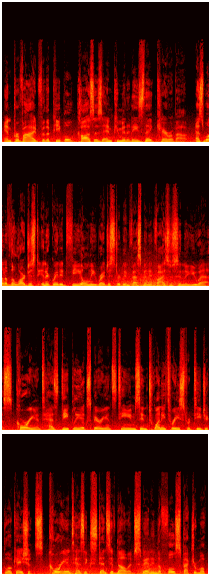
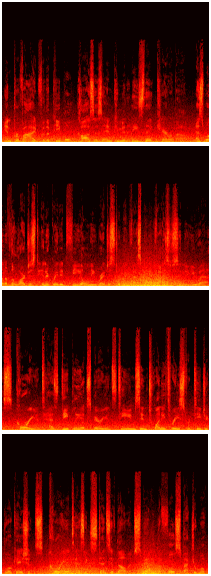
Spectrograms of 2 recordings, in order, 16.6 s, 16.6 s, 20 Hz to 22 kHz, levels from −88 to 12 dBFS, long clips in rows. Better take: first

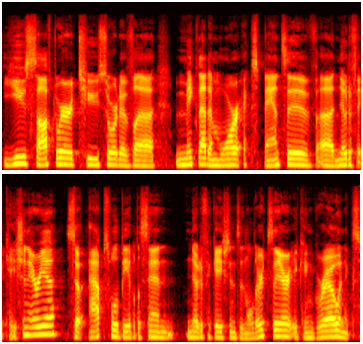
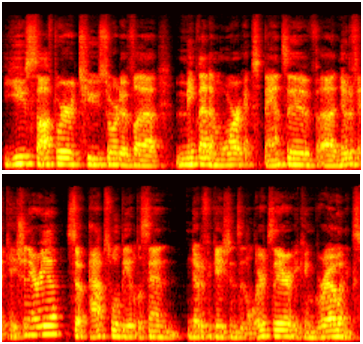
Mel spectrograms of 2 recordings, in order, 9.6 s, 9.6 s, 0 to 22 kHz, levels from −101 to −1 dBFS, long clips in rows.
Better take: first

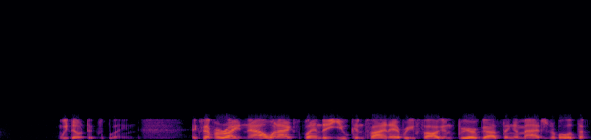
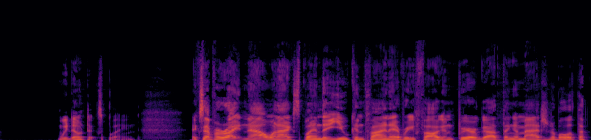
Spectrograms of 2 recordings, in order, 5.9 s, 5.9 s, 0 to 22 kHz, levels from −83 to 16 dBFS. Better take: second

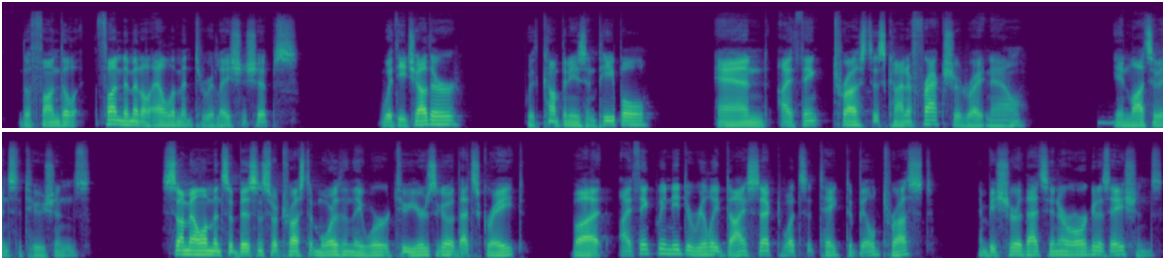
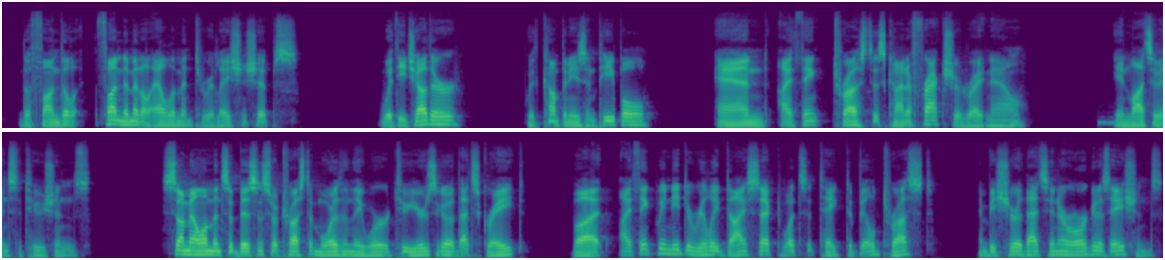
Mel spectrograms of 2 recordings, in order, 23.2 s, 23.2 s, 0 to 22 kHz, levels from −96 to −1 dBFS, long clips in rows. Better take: neither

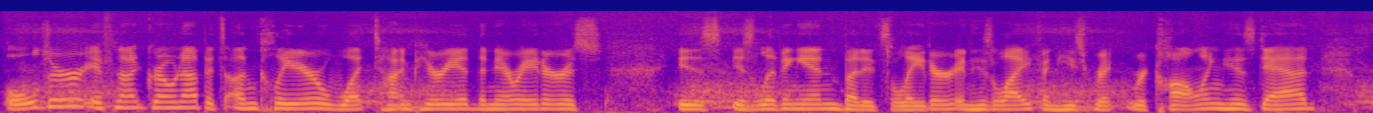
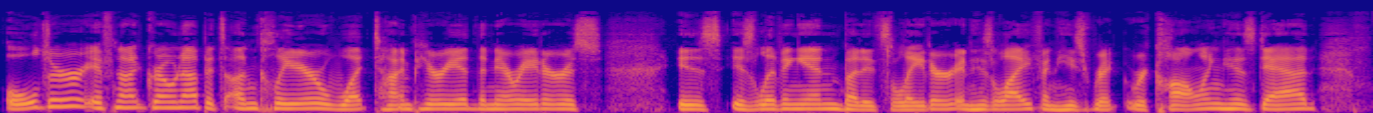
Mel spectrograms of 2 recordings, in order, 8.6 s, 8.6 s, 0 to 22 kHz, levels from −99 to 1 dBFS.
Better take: second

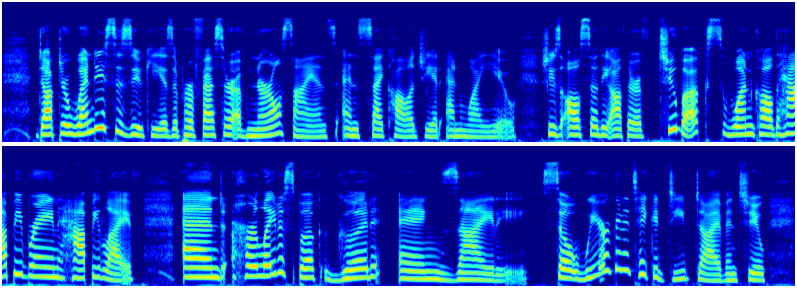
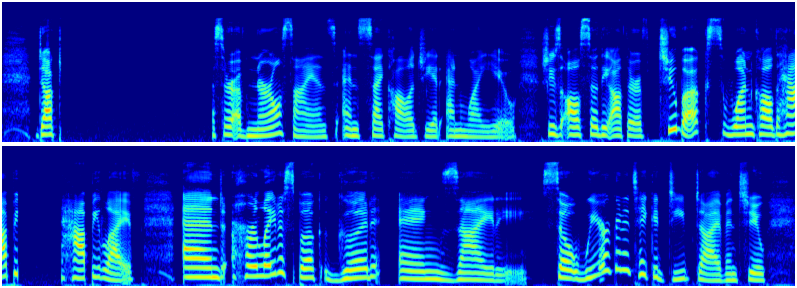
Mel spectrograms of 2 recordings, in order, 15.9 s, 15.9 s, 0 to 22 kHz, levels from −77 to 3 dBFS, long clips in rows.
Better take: first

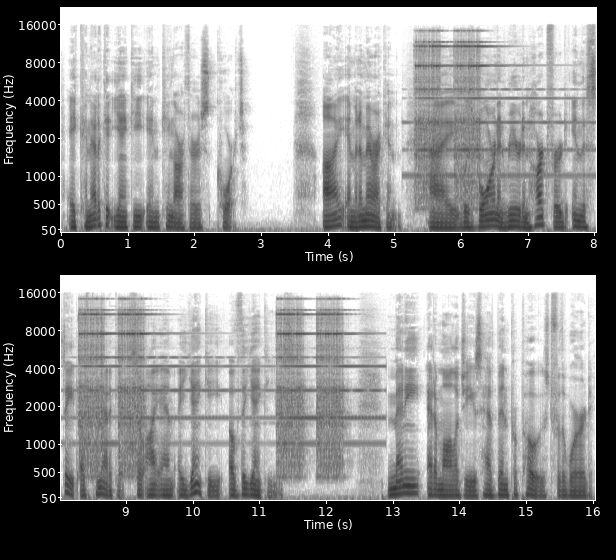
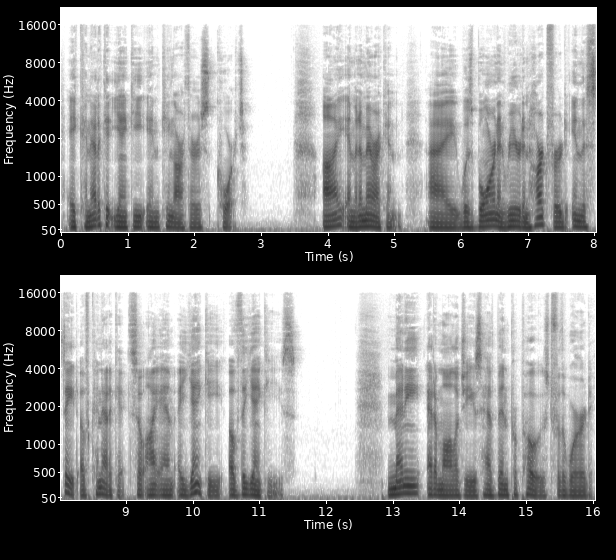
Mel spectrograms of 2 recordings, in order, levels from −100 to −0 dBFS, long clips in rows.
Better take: second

